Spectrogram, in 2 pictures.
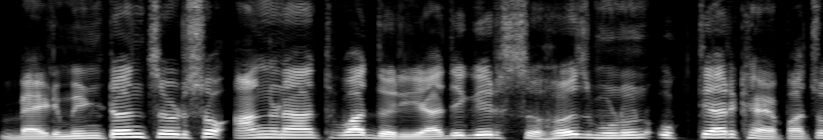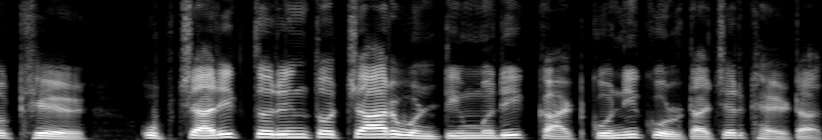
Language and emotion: Goan Konkani, neutral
